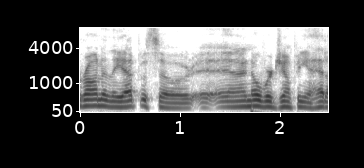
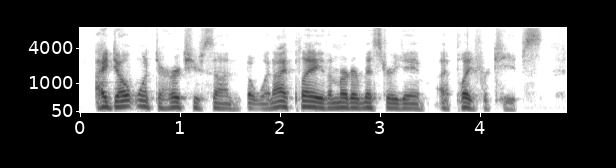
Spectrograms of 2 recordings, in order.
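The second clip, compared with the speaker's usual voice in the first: very serious, grave, quieter put-on voice; 3 semitones lower, 3 dB quieter than usual. Retelling what a man tells a sad boy, in a very, very serious voice. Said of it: "says in a very, very serious voice".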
